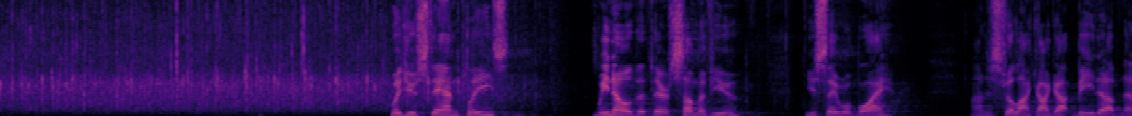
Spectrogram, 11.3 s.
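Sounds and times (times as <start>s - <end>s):
audience applause: 0.0s - 5.6s
speech: 3.9s - 5.2s, 6.0s - 9.0s, 9.7s - 11.3s.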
